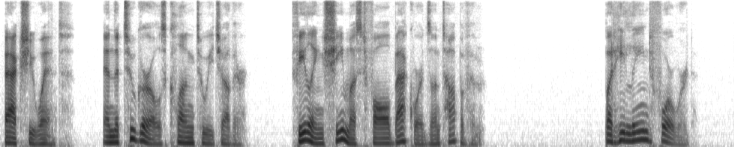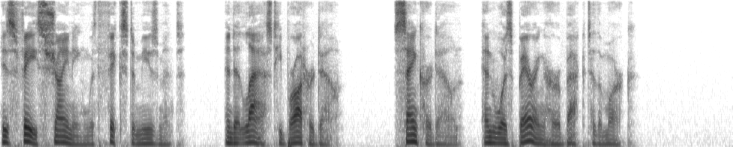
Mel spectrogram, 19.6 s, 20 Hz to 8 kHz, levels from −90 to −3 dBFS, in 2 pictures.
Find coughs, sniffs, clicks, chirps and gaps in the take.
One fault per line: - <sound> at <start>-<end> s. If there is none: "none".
none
